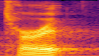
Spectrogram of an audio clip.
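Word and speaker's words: Tyrwhitt: who Charles his Charles turt is actually pronounced turret I've actually had in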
